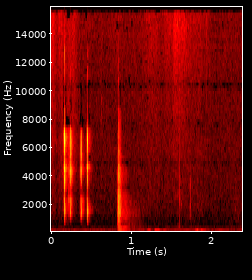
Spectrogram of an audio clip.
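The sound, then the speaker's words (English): Smartphone screen reader feedback sounds for a back-and-forth scrolling gesture on a page no longer than one screen: three quick, bright clicks, then a single sharper tick with a short fading tail, all faint and without speech. “So if I tried to do the scrolling back and forth gestures, which is right then left or left then right, you'll hear this.”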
